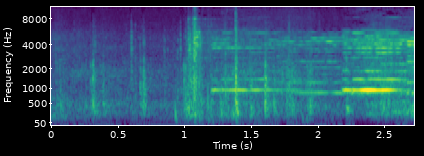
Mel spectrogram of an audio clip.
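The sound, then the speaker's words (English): A toy emergency vehicle prop gives off its electronic siren as a thin, steady tone with high whining overtones. A few faint clicks come before it, and the whole sound stays quiet. “This is a Martha to me. This emergency vehicle that's giving off an incredible sound.”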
